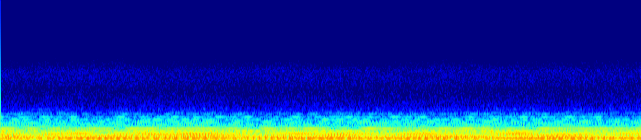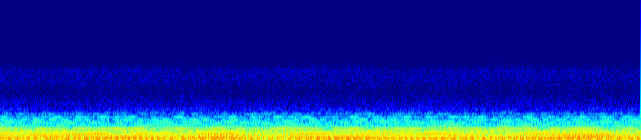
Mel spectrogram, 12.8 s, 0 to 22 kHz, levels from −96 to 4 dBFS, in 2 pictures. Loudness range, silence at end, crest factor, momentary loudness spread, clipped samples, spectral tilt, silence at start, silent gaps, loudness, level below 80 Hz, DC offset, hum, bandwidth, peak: 0 LU; 0 s; 12 dB; 3 LU; under 0.1%; -14.5 dB/octave; 0 s; none; -27 LUFS; -26 dBFS; 0.9%; none; 0.8 kHz; -12 dBFS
